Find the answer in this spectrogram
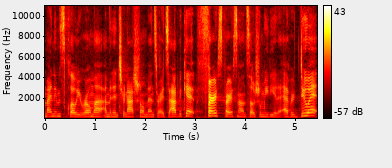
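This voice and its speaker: A woman speaks at a very fast pace and a medium pitch. She leaves hardly any pauses. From Canada. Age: 20s. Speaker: men's rights advocate. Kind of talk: heated debate. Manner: animated.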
